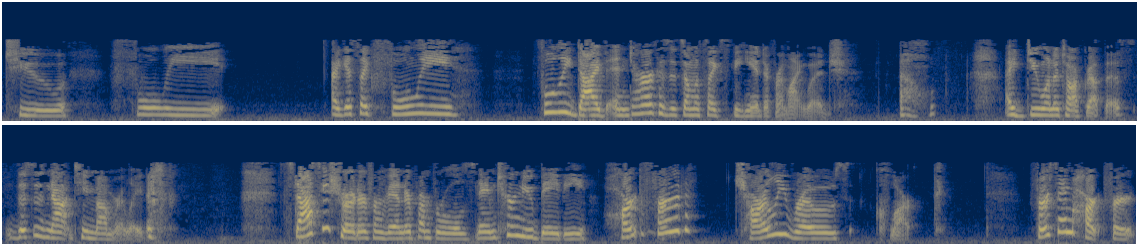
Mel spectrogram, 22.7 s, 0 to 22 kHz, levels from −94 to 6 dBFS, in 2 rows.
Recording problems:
distortion; slight; 10 dB below the speech
garbled, watery; slightly; nothing above 6 kHz

